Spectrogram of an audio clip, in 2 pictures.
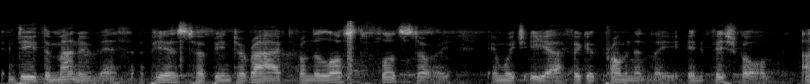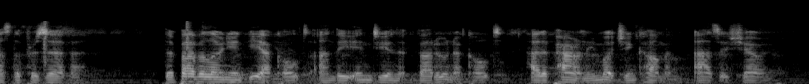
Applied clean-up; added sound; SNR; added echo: none; none; none; reverberation time 2.9 s.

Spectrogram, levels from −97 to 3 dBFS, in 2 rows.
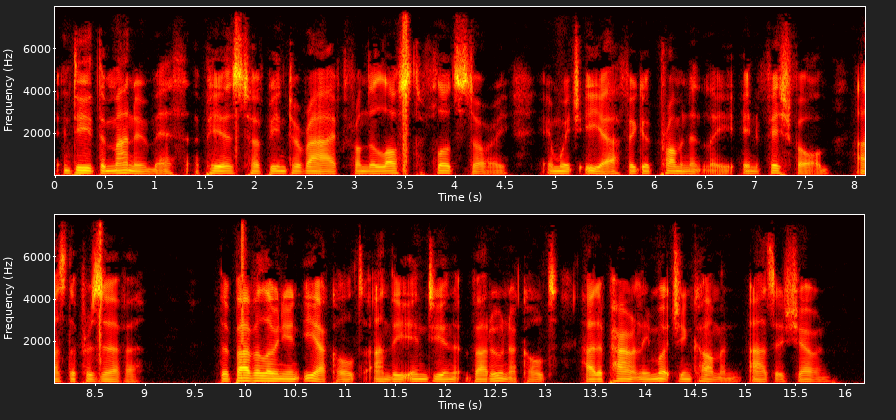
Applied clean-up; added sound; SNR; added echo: none; none; none; none.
